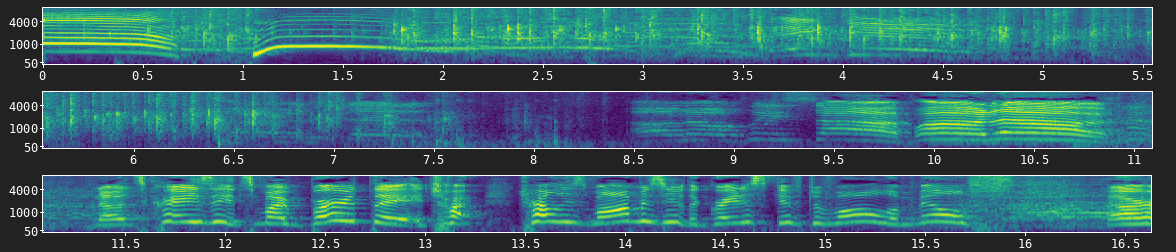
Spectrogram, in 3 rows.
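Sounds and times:
whooping shouts: 0.0 - 4.8
crowd applauding: 0.0 - 7.7
laughter: 10.5 - 11.9, 15.8 - 16.6
speech: 11.5 - 16.6.

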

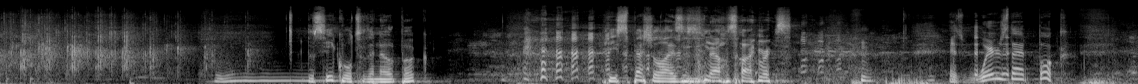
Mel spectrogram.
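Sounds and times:
small audience applause: 0.0 - 2.7
speech: 2.1 - 4.4, 5.4 - 8.9, 9.5 - 10.8
laughter: 4.6 - 10.1, 11.0 - 11.3.

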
